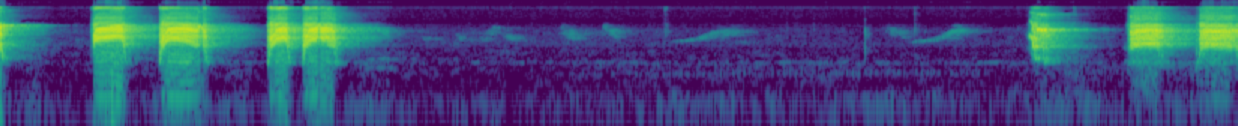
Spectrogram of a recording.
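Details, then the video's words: Black francolin giving a pure 'laka' style call: harsh, grating broadband notes, three bursts in quick succession, a long silent gap, then three more rasping bursts closing the sequence. "Pure Laka Kala Teetar"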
